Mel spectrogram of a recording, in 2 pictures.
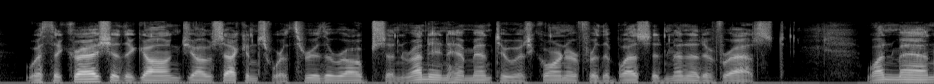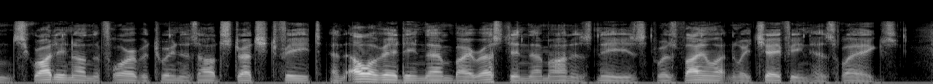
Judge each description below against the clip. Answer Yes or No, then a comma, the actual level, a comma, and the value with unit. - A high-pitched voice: No, very low, 95 Hz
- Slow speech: No, average, 155 wpm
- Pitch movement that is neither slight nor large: Yes, average, 3.5 semitones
